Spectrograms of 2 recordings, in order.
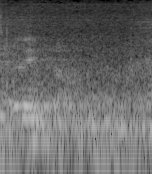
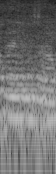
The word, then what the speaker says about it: Glinda: Although some of us still tend to favor form over content, Miss Glinda. It's Glinda with a G.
